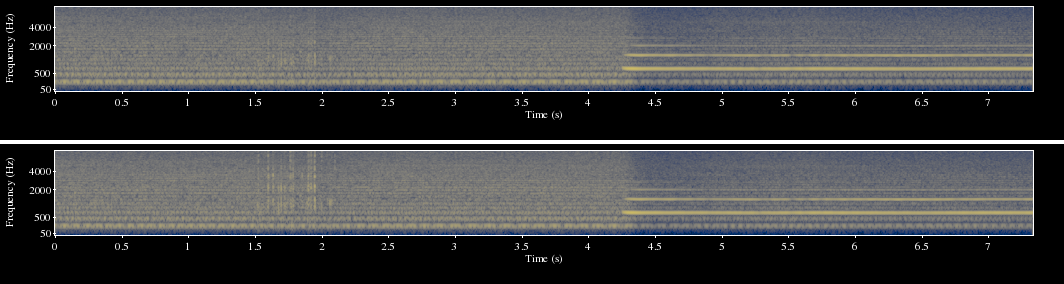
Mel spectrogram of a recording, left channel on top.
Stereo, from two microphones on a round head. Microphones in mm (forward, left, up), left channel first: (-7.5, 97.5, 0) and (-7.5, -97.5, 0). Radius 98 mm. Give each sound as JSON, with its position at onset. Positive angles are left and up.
{"t": 0.0, "sound": "a drone", "side_deg": -10}
{"t": 1.5, "sound": "a pop", "side_deg": -85}
{"t": 4.2, "sound": "a trumpet", "side_deg": -5}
